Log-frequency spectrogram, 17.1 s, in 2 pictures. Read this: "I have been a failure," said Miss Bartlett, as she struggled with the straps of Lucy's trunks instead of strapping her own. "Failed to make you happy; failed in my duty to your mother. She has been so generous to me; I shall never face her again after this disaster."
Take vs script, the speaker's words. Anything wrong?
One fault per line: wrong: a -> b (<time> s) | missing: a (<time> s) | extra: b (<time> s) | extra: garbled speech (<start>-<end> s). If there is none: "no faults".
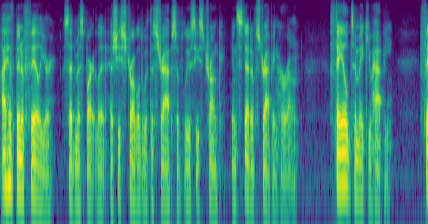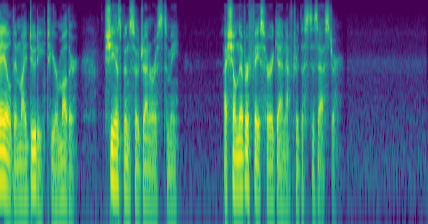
wrong: trunks -> trunk (4.1 s)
